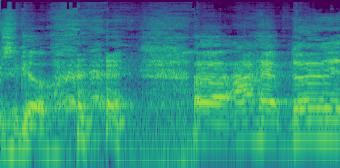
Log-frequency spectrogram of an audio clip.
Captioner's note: laughing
